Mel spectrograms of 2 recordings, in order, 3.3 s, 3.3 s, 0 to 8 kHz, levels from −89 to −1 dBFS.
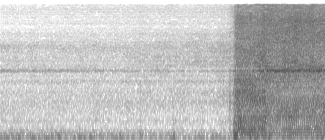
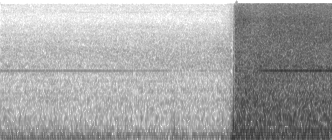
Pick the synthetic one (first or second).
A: first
